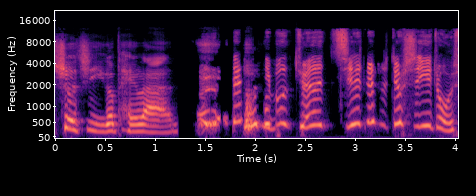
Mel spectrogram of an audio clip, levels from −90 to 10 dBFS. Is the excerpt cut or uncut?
cut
